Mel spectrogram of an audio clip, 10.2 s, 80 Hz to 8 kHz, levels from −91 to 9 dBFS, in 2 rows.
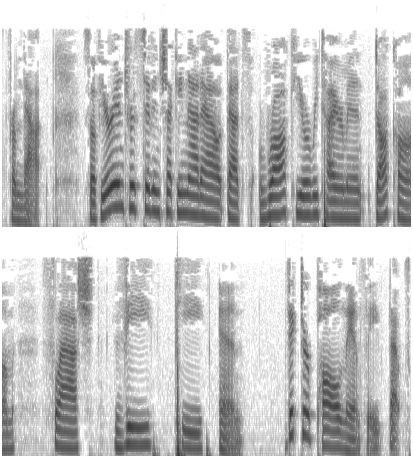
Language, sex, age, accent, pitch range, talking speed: English, female, 40-59, American, 160-230 Hz, 105 wpm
